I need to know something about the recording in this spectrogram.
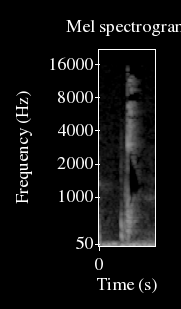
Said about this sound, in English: That was a sneeze. Sorry.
